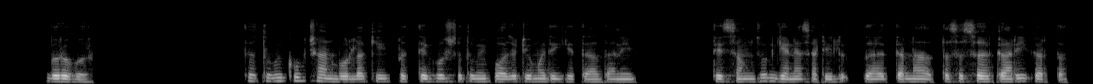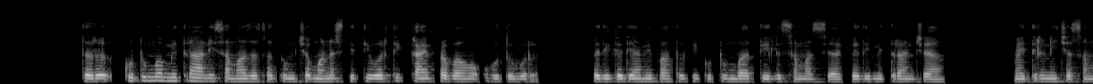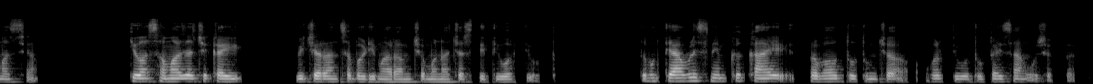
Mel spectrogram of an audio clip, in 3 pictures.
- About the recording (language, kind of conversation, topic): Marathi, podcast, मनःस्थिती टिकवण्यासाठी तुम्ही काय करता?
- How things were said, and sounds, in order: "घेण्यासाठी" said as "घेण्यासाठील"; other background noise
